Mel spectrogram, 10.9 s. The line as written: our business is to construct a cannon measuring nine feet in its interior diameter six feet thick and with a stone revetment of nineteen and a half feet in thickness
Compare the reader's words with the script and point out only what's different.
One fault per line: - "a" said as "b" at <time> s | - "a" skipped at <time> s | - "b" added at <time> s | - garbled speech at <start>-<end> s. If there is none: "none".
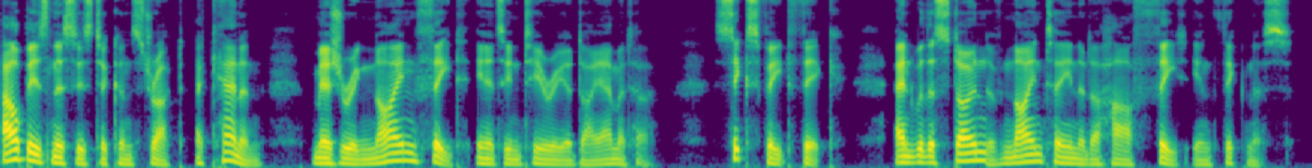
- "revetment" skipped at 8.2 s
